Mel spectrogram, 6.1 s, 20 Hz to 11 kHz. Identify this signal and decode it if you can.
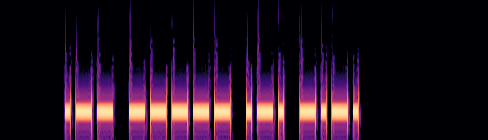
Morse code, heard as a keyed tone, about 18 wpm, 700 Hz. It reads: W0RC
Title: Speed Racing - USA 1x2 Call Signs 15wpm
